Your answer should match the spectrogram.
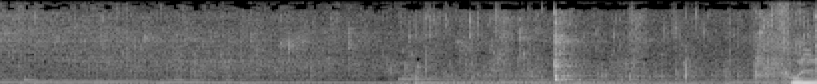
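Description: Diced potato sizzling in hot oil in a stainless steel wok, the hiss starting suddenly as the pieces hit the oil and holding steady while they are stirred with a spatula. One sharp tap comes about three seconds in.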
